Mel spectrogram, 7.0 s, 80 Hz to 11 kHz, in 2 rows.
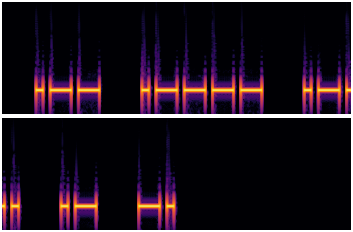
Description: Morse code, heard as a keyed tone, about 17 wpm, spaced as for 12 wpm, 700 Hz. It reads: W1LAN
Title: USA Call Signs - 5 Characters - 2x Character Spacing - 17wpm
